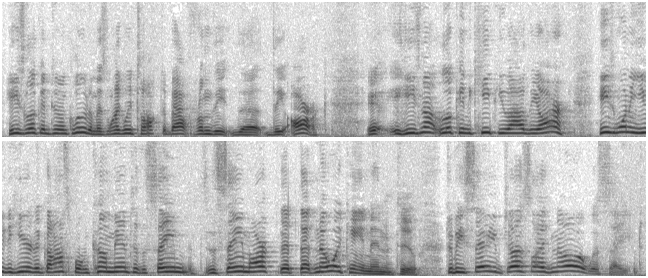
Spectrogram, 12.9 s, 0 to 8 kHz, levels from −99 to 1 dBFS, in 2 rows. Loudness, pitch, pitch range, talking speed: -24 LUFS, 240 Hz, 205-270 Hz, 245 wpm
